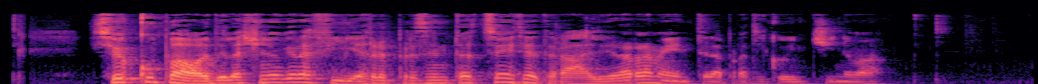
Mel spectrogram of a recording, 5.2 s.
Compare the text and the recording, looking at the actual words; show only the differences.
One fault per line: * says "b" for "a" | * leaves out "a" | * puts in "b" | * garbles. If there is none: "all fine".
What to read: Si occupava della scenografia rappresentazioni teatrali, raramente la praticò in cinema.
all fine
